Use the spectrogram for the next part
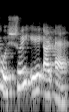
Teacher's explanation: এই 3টে উচ্চারণ করতে গিয়ে কিন্তু আমাদের যে জিভা রয়েছে সেটা কিন্তু সামনের দিকে এগিয়ে আসছে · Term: সম্মুখ স্বরধ্বনি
